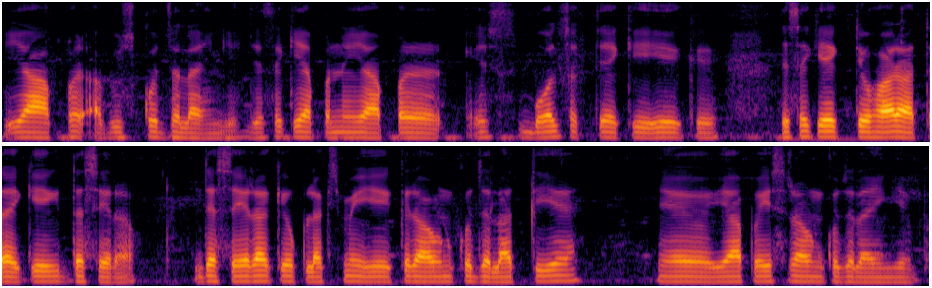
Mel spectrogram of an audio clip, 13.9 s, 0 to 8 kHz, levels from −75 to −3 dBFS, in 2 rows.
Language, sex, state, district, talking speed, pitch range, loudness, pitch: Hindi, male, Uttar Pradesh, Hamirpur, 170 wpm, 105-115 Hz, -23 LUFS, 110 Hz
